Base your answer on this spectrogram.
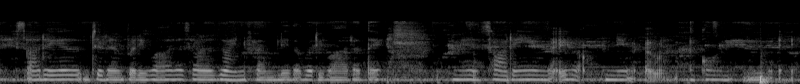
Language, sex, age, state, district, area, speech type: Dogri, female, 18-30, Jammu and Kashmir, Jammu, rural, spontaneous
